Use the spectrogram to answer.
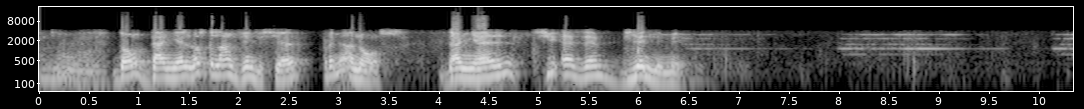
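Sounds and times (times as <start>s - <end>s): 
low noise: 0.0s - 10.3s
speech: 0.8s - 6.5s
electronic alarm tone going off during a prayer gathering: 6.3s - 10.3s.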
